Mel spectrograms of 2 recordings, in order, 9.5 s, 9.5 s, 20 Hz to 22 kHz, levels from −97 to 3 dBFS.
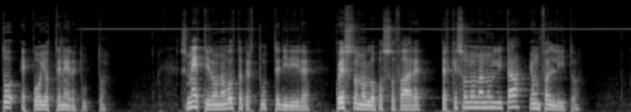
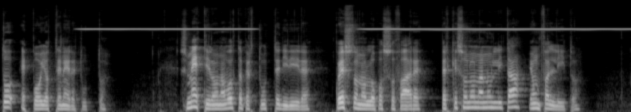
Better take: first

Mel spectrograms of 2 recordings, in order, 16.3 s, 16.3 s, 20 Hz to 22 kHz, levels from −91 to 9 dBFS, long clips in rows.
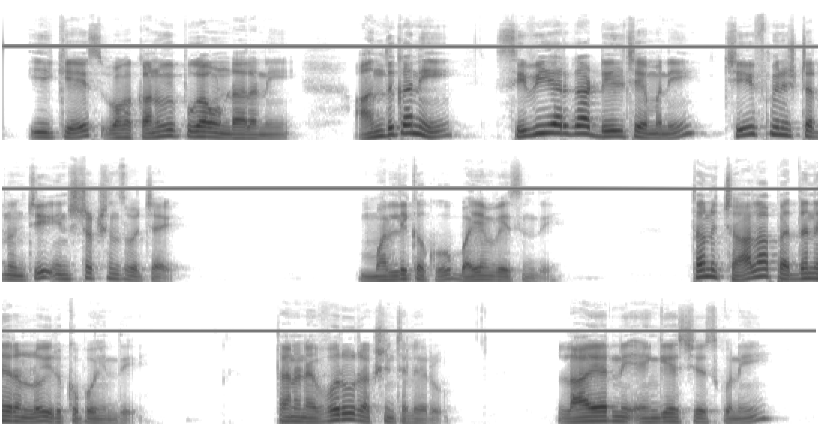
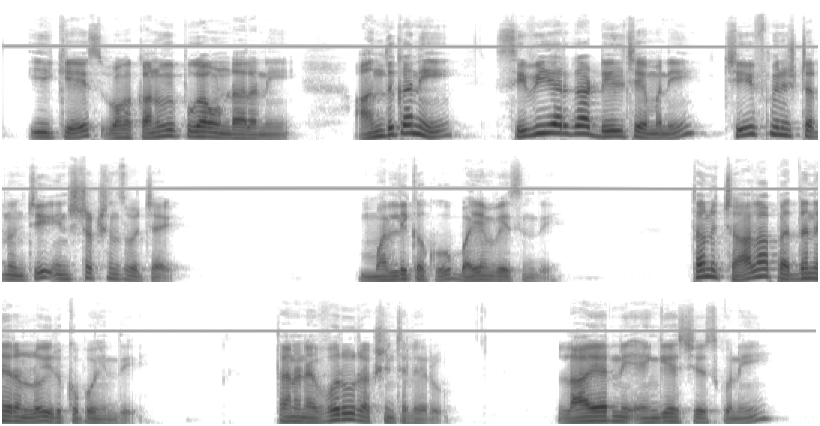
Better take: second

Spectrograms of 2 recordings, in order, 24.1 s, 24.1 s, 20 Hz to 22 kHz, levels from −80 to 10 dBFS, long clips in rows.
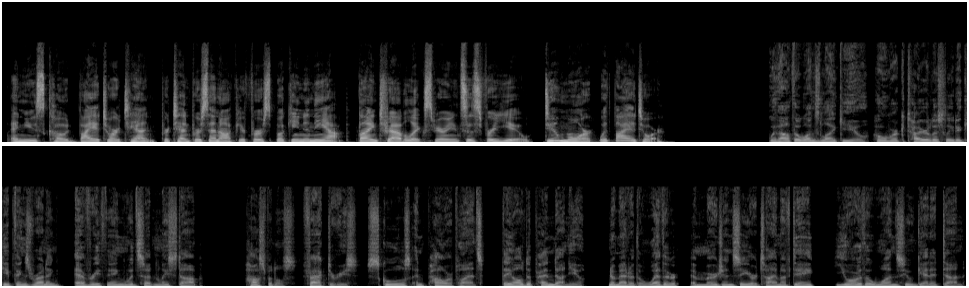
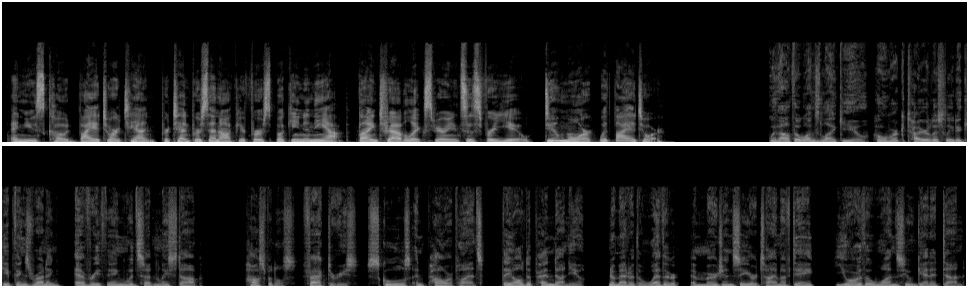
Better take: neither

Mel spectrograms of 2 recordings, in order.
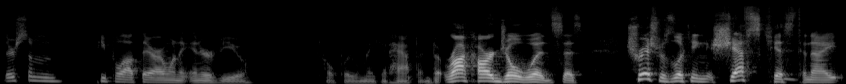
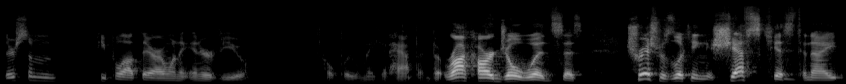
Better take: first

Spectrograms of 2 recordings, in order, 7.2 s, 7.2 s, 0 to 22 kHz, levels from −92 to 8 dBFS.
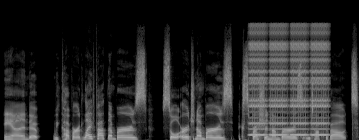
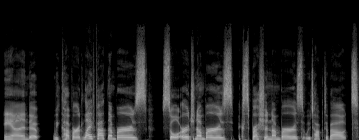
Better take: second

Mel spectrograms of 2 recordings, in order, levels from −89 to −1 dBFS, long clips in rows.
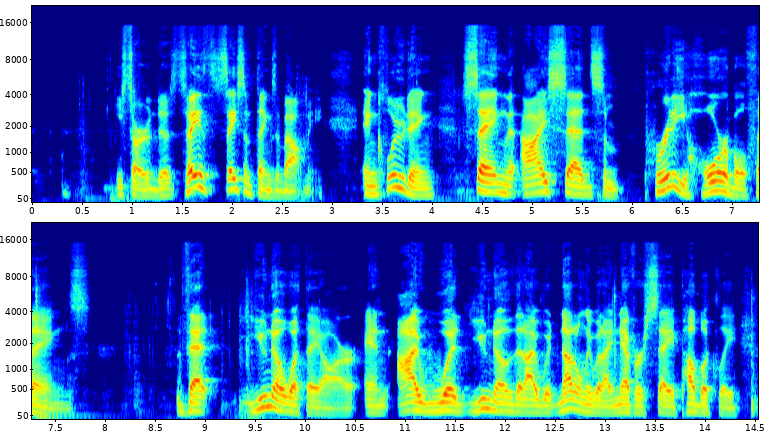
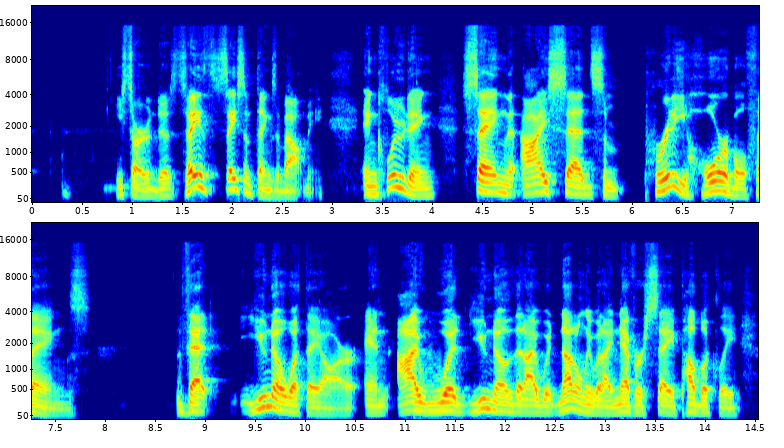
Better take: second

